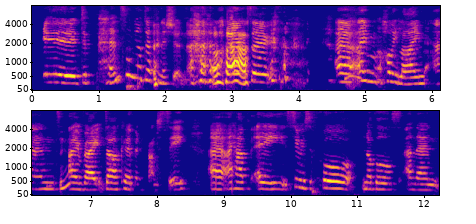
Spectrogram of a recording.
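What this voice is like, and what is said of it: English accent. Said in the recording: “I love the accent. I do miss it ... I'd spent a year in England. I spent a year in Manchester ... I kind of do miss the accent”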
